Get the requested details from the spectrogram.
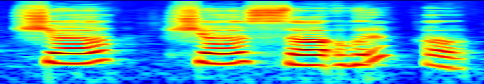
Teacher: जिन व्यंजनों का उच्चारण करते समय हवा के तेज गति से मुंह से रगड़ खाने के कारण ऊष्मा अर्थात गर्मी सी पैदा होती है उन्हें ऊष्म व्यंजन कहते हैं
